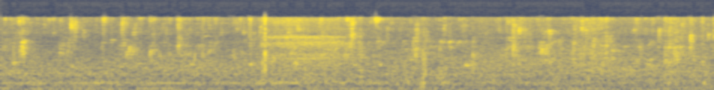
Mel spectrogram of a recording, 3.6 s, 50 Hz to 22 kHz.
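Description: Coolant drains from a 30-year-old Volvo 940 cooling system in a steady close trickle with scattered drips, fairly quiet and unbroken.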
